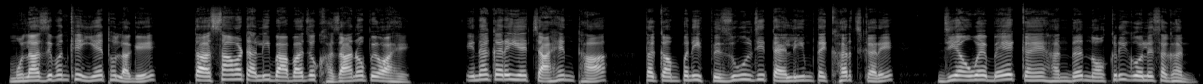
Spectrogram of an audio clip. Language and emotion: Sindhi, angry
